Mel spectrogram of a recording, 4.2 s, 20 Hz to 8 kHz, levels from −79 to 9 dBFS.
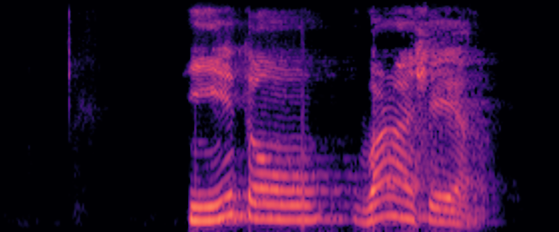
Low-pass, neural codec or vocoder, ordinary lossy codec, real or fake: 7.2 kHz; none; Opus, 24 kbps; real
